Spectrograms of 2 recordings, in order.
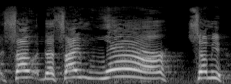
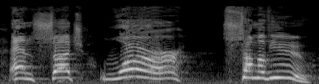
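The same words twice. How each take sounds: First: Were held long in a slowed line; slow down and lean on were; stress on were. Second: Were stretched slow and heavy; stress on were. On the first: Preacher repeats the verse to the congregation, were stressed. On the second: Preacher reads the verse to his church, slow with were stressed. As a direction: lean on were, draw the verse out. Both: Shown as a demonstration. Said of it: "underline that word, "were".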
